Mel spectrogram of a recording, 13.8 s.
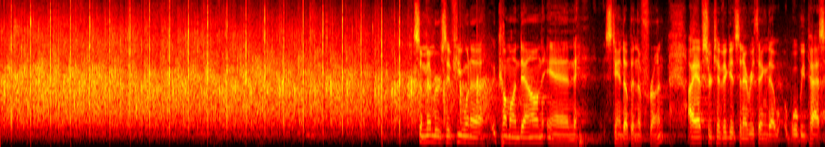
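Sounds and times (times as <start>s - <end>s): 
audience applauding marching band members: 0.0s - 8.7s
speech: 7.0s - 13.7s.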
